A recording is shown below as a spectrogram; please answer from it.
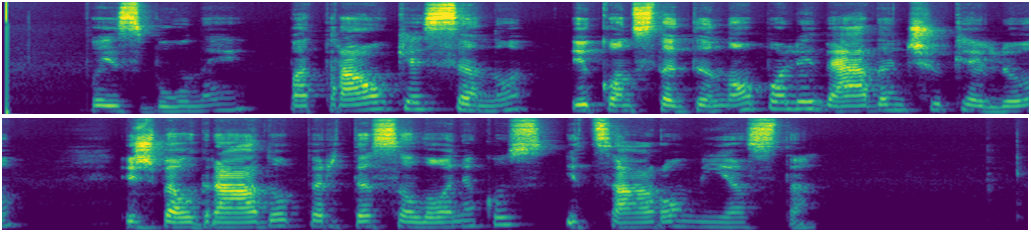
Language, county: Lithuanian, Panevėžys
